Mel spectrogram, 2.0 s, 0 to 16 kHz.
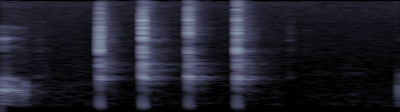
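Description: Four sharp plastic clicks, about a quarter second apart, from a hollow, thin-walled 3D-printed part being squeezed and flexed in the hand.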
